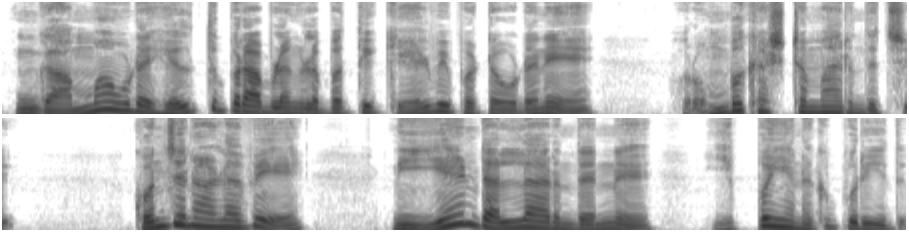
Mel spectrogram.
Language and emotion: Tamil, sad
